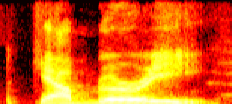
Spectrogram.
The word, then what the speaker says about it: vocabulary: The word vocabulary has 5 syllables. Okay, vocabulary. Okay, 5 syllables, and it should be pronounced like this: vocabulary.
